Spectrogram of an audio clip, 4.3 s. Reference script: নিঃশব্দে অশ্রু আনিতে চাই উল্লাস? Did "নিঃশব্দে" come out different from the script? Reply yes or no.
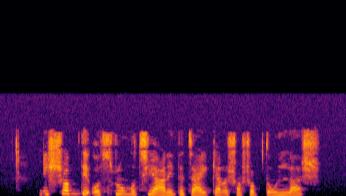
no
